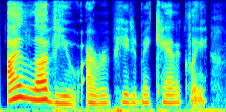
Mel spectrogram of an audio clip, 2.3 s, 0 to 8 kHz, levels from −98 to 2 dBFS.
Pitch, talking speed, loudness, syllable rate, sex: 190 Hz, 160 wpm, -21 LUFS, 6.4 syllables/s, female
